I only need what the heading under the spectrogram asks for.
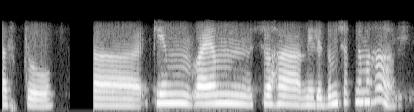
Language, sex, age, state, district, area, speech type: Sanskrit, female, 18-30, Kerala, Thrissur, urban, conversation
